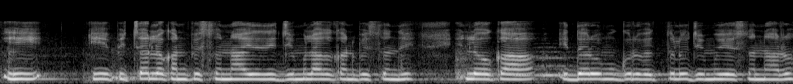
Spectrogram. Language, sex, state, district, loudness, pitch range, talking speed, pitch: Telugu, female, Telangana, Nalgonda, -15 LUFS, 235-250 Hz, 105 wpm, 240 Hz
